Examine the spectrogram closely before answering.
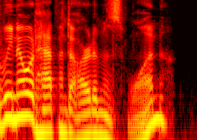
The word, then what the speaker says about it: Artemis: Artis Artemis.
